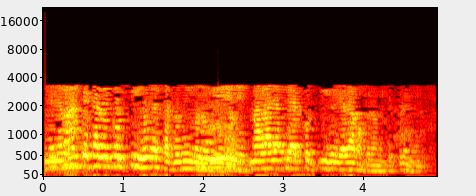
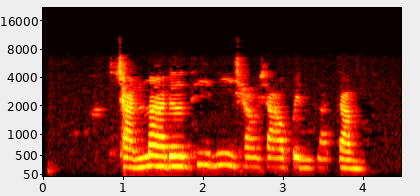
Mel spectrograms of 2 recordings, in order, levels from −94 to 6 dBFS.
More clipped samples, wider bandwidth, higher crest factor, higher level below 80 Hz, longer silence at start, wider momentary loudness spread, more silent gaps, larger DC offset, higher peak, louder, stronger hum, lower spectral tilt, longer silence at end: neither; second, 3.5 kHz vs 7.2 kHz; about the same, 14 dB vs 18 dB; first, -46 dBFS vs -68 dBFS; second, 0 s vs 0.65 s; about the same, 13 LU vs 13 LU; neither; neither; about the same, 0 dBFS vs -2 dBFS; first, -14 LUFS vs -17 LUFS; neither; first, -9 dB/octave vs -3.5 dB/octave; second, 0.15 s vs 0.5 s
